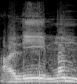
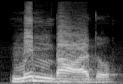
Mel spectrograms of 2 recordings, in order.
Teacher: نون تنوین کو ہم میم کے ساتھ بدل دیں گے ، علیمم پڑھیں گے، علیمن نہیں پڑھنا ہے ہم نے، علیمم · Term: اقلاب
